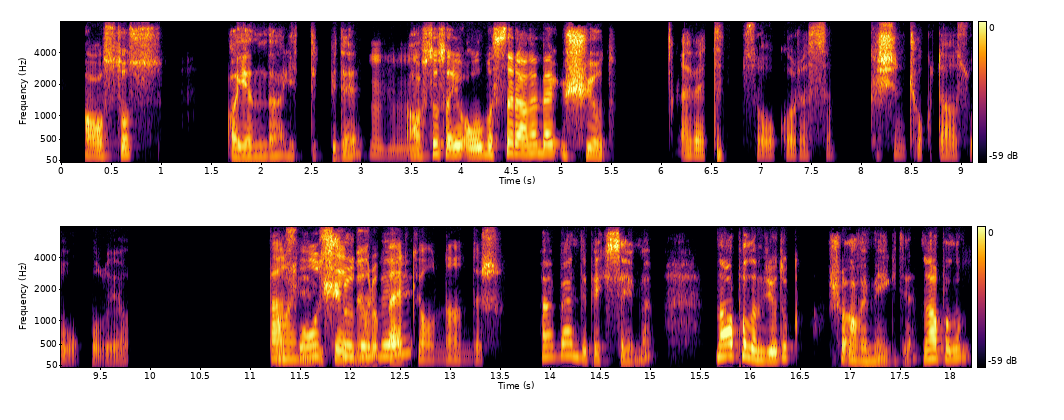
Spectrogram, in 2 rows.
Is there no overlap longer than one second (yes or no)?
no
